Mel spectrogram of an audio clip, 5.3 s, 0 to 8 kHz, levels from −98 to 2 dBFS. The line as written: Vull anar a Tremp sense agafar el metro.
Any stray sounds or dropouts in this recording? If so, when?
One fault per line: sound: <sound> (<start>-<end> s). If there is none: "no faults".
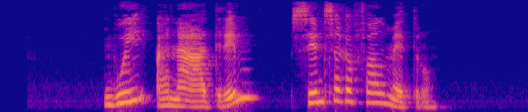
no faults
